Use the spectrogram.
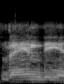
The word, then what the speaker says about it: Vanda: See, your aunts were Vanda and Loney, right? Lona. And That's Vanda. a cool name. Now they were pronounced Vandy and Loney.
